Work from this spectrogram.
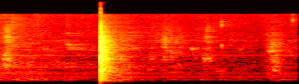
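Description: A frying pan of yeast pancake batter is shaken once on the stove, giving a single loud metallic clatter that rings briefly and fades, with faint kitchen clinks afterward.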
